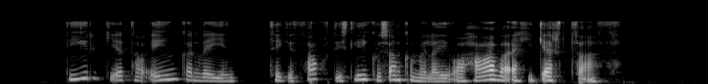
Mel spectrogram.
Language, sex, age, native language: Icelandic, female, 50-59, Icelandic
